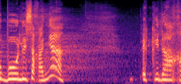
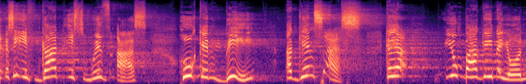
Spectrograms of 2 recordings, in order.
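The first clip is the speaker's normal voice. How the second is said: rising preacher; 4 semitones higher, slower than usual. Acted. Preaching climax.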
